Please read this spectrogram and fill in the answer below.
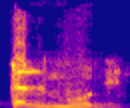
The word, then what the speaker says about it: Talmud: Or they pronounce it Talmud, T-A-L-M-U-D.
